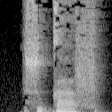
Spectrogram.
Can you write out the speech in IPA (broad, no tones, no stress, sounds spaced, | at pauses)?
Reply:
s u k a f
